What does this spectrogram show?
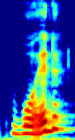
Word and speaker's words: would: Would, would. Yes, those words are pronounced exactly the same.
